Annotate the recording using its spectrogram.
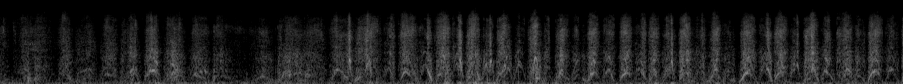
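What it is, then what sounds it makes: Fabric zipper pouch being scratched. Long nails scratch the fabric surface of a flat, empty-looking teal zippered pouch with a rainbow print. It makes a rapid, uneven run of dry, bright rasping strokes, about three per second, each short and crisp with no ring.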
